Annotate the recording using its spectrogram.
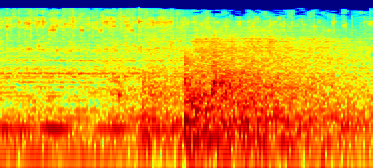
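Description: Sustained background music, then about a second in a rushing swell of noise that fades away: a whoosh transition effect.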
